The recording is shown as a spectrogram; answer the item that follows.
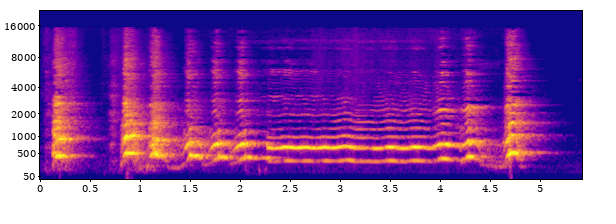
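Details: A Boxer puppy, "arguing" when not given attention, gives a few sharp yips, then a long, wavering, mid-pitched howl.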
